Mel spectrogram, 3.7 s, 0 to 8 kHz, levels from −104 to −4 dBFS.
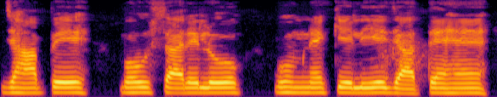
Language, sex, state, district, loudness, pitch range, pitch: Hindi, male, Bihar, Jahanabad, -16 LUFS, 150-155 Hz, 155 Hz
